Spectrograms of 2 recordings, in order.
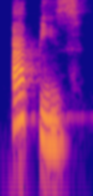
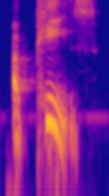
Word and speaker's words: appease: Y la vocal acentuada es I, porque nosotros no decimos appease, decimos appease. Entonces, I, appease, esta es la vocal que tiene un acento o un estrés articulatorio.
